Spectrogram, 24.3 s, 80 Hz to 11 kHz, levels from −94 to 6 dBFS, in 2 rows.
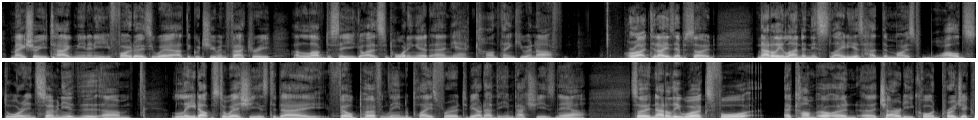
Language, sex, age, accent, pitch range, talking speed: English, male, 10-29, Australian, 105-120 Hz, 210 wpm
